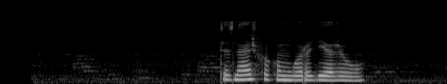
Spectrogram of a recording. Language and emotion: Russian, neutral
